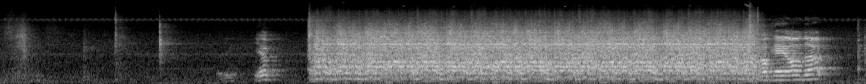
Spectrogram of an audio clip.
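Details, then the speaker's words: 1967 Pontiac Bonneville V8 with a battery fitted cranks several seconds steadily but never fires; no spark found. Owner plans to pull the distributor cap and check the points. "don't think we're getting spark. All right, go again. Yeah, we're not getting sparks."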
